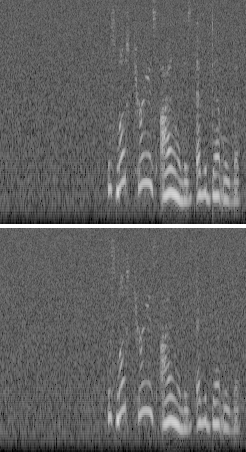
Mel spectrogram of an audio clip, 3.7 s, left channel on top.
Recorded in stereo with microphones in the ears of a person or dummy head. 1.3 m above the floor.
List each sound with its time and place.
1.6 s a woman speaking: 15° left (ahead or behind); by 3.6 s 60° left (ahead or behind)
